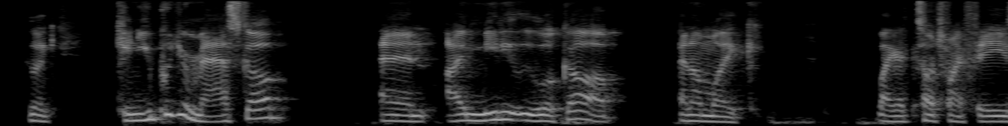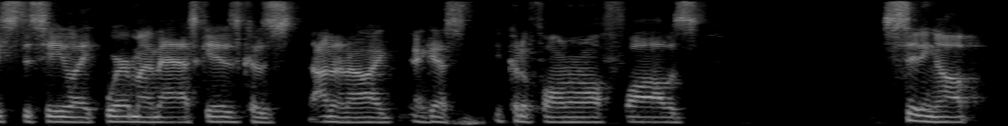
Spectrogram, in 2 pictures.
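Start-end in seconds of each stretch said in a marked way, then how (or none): 0.8-2.0 very stern, no-nonsense, pitched-up delivery. Speaker retells what a stranger told them, imitating a stern voice. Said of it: "I just hear a very stern voice".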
